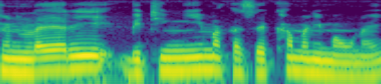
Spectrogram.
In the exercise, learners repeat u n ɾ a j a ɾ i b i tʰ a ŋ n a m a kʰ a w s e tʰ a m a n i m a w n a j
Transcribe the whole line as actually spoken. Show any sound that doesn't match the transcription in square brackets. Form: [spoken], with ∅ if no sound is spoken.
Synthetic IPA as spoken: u n [l] a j a ɾ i b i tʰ [i] ŋ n [i] m a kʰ a [∅] s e [kʰ] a m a n i m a w n a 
